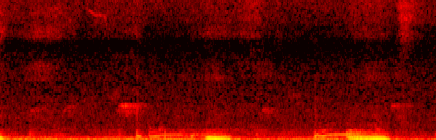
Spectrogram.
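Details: A male English Bulldog puppy asleep in a backyard after lunch in Nairobi, Kenya, gives two short, throaty, harmonic snorting breaths about one and a half seconds apart over a low background rumble.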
